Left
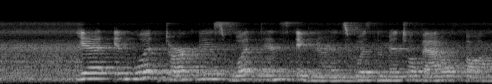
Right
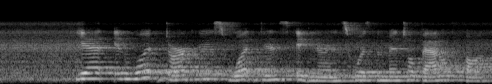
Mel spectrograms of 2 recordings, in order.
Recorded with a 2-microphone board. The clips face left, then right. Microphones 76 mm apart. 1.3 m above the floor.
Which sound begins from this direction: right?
A woman speaking, at 0.8 s.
